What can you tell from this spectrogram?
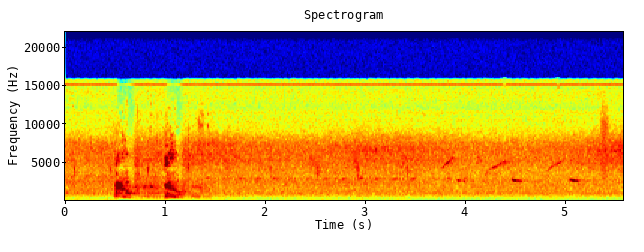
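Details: A pet dog outdoors confronting a groundhog that is getting the better of it: two sharp barks close together near the start, then steady background hiss with faint distant bird chirps.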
